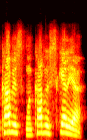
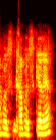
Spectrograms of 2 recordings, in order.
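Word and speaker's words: Kvaratskhelia: Yo, when he scored a goal, when Cavuskelia, did I say his name right? Yeah. Cavuskelia.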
